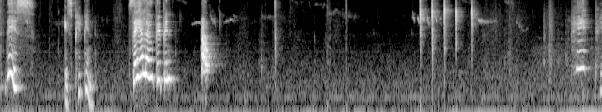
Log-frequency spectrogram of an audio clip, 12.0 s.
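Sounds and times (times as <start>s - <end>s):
small birds chirping: 3.3s - 12.0s.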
